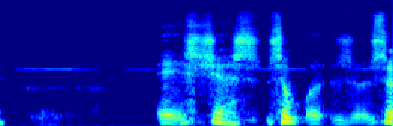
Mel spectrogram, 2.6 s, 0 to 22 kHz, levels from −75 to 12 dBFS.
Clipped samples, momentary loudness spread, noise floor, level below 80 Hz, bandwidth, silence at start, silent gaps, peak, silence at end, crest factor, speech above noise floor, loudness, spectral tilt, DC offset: under 0.1%; 12 LU; -66 dBFS; -66 dBFS; 15.5 kHz; 0 s; none; -8 dBFS; 0 s; 22 dB; 37 dB; -29 LUFS; -4 dB/octave; under 0.1%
